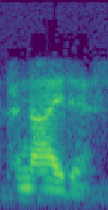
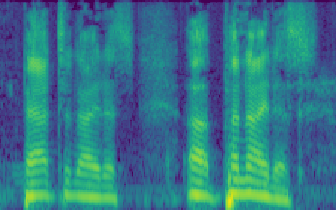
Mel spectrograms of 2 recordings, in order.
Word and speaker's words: Panayides: Yeah, it's Panayides. I'm glad you pronounced it because I almost did it wrong. Panayides.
